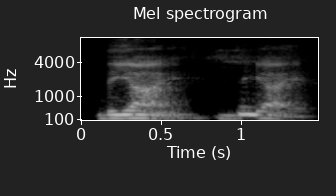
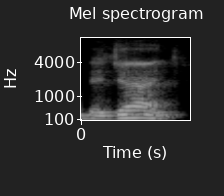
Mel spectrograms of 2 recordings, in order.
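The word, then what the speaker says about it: دجاج: Tapi ini dajaj aslinya, dajaj. Atau kalau orang Mesir bilangnya apa? Dagag. Karena jim jadi to, jadi ghain. Dagag. Nah, kalau orang UAE atau Qatar kadang dayai. Nah, yang fusha, yang benar pengejaannya adalah dengan jim, dajaj.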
